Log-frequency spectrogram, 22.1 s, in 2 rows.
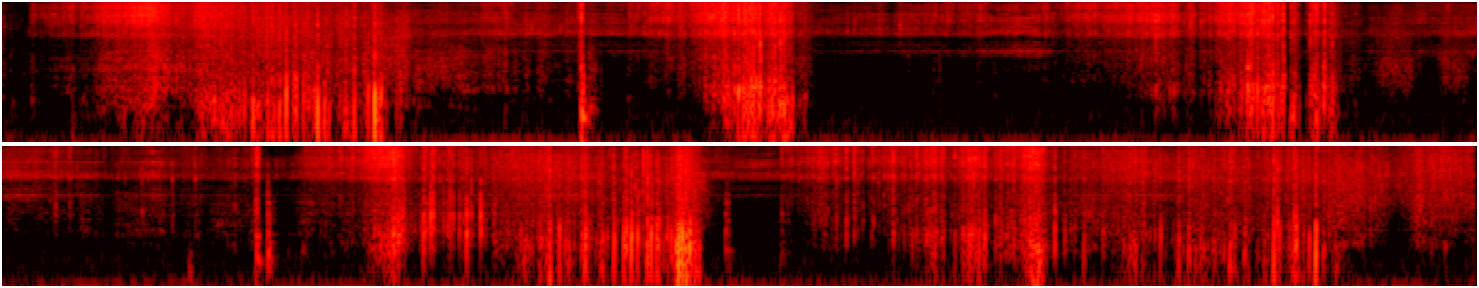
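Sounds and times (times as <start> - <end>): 
ear brushing strokes: 0.6 - 6.1, 7.0 - 12.5, 13.4 - 22.1.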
